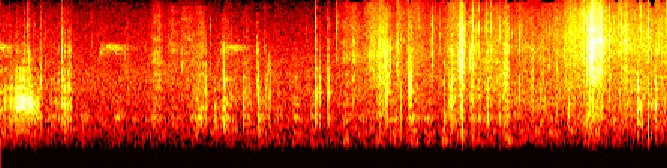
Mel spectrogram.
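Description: Irregular rustling and crackling of dry grass and twigs as someone moves through brush with a dog close by.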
